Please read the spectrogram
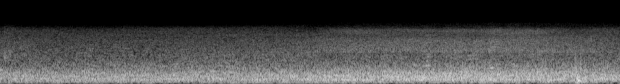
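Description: Steady, dense background noise of a busy indoor exhibition hall, with no distinct voices standing out. It swells slightly in the second half.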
